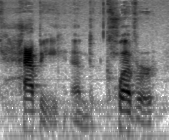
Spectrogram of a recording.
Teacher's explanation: the pattern that we call the Troi where the accent comes in the first syllable instead of the second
